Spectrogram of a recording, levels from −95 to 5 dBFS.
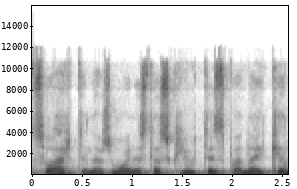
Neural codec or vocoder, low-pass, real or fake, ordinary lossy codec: none; 10.8 kHz; real; Opus, 32 kbps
